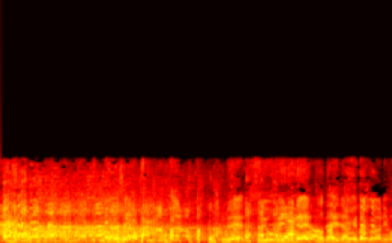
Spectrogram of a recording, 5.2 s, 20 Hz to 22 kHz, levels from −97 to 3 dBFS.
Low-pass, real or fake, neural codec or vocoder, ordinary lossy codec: none; real; none; none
